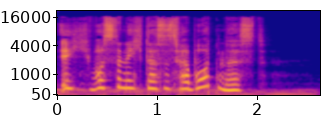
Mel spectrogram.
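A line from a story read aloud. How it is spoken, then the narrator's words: Shy, fearful apology. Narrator (German): entschuldigte sich die Königstochter schüchtern und ängstlich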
